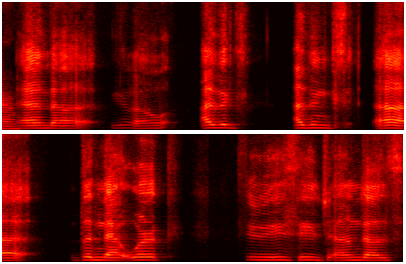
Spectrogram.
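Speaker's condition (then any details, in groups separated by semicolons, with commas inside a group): Cerebral palsy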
